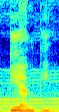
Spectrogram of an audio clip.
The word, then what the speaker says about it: Giyanti: Dalam pelafalan Belanda, ia tersebut sebagai Giyanti, dan secara tertulis ia terbaca sebagai Giyanti.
